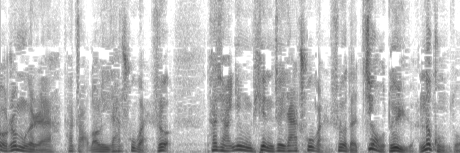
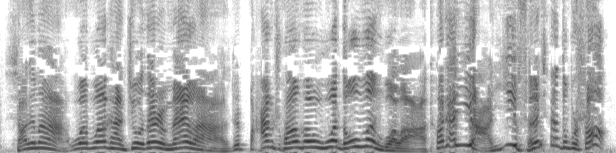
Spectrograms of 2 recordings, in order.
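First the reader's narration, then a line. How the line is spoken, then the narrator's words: Loud shout. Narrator (Chinese): 王老汉一边掏着钱，一边回身冲着他几个老乡大声喊道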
